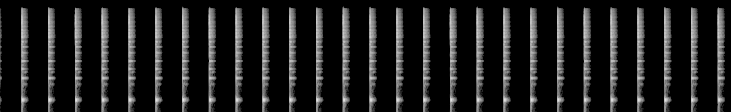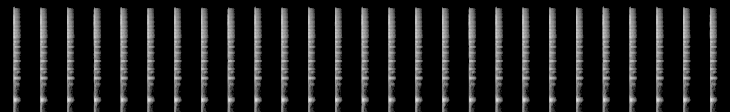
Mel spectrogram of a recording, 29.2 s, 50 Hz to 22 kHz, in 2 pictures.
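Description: Metronome set to a cowbell sound, ticking at 112 beats per minute: short, evenly spaced cowbell strikes, just under two a second, all at the same loudness and pitch.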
